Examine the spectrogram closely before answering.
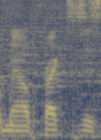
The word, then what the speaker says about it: Malpractic: Nightmare sent me a little correction for Malpractice's name. Due to character limits, it's spelled like Malpractic, but you're supposed to pronounce it like Malpractice. Imagine if the E is loud.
